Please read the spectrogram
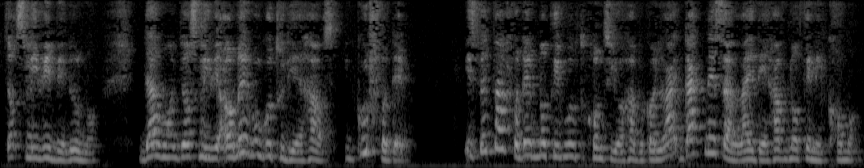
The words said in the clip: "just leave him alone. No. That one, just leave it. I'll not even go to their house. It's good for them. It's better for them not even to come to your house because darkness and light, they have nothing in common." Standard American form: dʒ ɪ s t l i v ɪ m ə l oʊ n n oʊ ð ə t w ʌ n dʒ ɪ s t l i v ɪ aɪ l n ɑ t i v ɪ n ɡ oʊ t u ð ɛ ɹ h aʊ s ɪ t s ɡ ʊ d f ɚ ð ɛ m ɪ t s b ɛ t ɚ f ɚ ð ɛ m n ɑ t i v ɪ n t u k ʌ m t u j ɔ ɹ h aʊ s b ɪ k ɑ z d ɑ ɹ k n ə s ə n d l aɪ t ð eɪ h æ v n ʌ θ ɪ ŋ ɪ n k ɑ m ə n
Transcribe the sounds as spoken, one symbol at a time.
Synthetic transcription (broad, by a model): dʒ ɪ s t l i v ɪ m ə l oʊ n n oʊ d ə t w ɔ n dʒ ɪ s t l i v ɪ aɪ w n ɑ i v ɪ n ɡ oʊ t u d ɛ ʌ h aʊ ɪ s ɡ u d f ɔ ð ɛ m ɪ t s b ɛ t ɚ f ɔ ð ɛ m n ɑ t i v ɪ n t u k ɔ m t u j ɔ h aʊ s b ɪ k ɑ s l ɑ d k n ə s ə n l aɪ t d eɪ h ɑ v n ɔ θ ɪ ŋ ɪ n k ɑ m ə n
